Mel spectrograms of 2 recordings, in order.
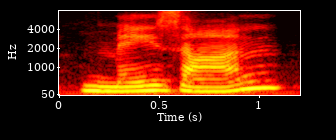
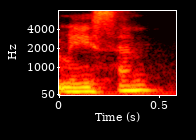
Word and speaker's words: maison: Pronounce it maison. Oh, not mason.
